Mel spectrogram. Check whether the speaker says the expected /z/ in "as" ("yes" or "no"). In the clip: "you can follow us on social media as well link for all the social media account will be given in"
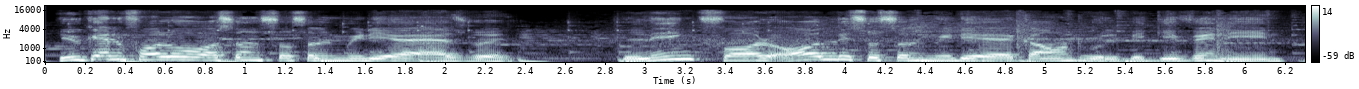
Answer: yes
